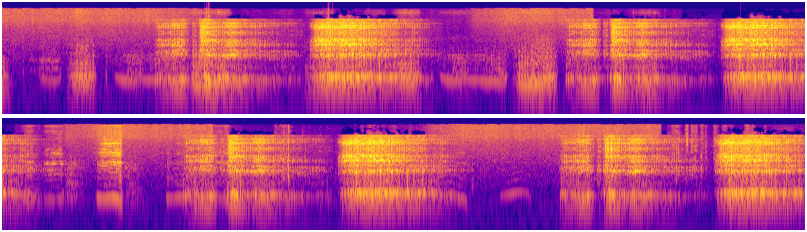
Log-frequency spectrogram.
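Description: A large animal roaring again and again: about eight deep roars, each lasting about a second, coming a couple of seconds apart.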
